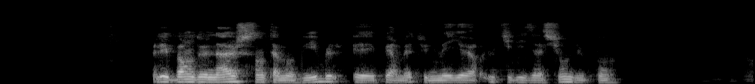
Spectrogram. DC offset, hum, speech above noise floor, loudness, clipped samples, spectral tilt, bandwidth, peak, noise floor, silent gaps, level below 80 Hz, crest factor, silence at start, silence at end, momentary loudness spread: under 0.1%; none; 58 dB; -26 LUFS; under 0.1%; -6.5 dB/octave; 7.6 kHz; -8 dBFS; -83 dBFS; none; -58 dBFS; 20 dB; 1.55 s; 1.4 s; 12 LU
